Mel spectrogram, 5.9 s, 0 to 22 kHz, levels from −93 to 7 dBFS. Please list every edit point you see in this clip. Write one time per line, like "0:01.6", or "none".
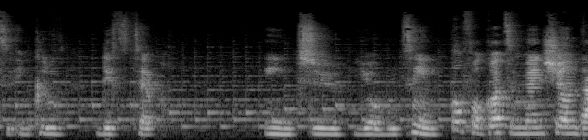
0:04.4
